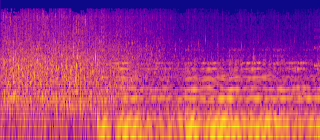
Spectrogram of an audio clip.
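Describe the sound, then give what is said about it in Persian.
Rushing river water pours steadily, then a deep, steady droning hum rises beneath it and carries on to the end. No voices. “یه جاهایی فقط گل بود دیگه، ولی حس میکردم صدای آب هزار برابر بیشتر شده.”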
